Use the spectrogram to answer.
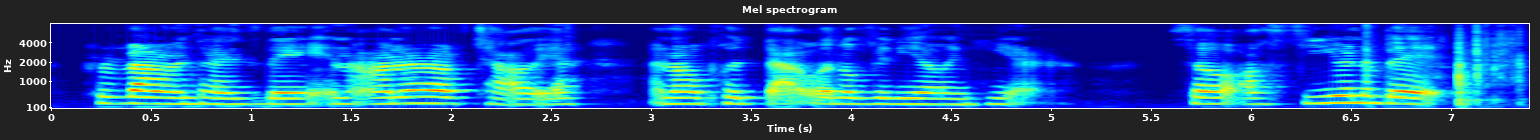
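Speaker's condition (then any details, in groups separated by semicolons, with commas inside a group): Cerebral palsy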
